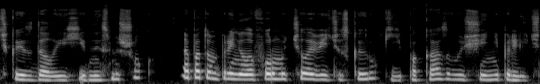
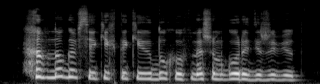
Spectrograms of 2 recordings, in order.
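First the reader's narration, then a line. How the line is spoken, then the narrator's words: Question after laughing. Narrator (Russian): отсмеявшись, спросила я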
